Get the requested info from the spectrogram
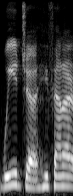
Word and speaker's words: Ouija: Ouija. I looked it up. It is pronounced both ways.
